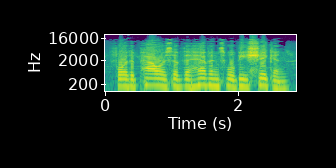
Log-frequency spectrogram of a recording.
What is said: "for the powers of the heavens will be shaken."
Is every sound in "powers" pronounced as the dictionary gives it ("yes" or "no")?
yes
